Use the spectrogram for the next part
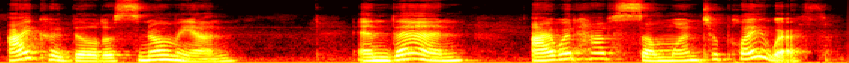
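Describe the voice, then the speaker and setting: A woman's voice: on the high side, animated, slow, darkish tone. A woman voicing an eager little bear cub. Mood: hopeful. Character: small eager, lonely young male bear cub.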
